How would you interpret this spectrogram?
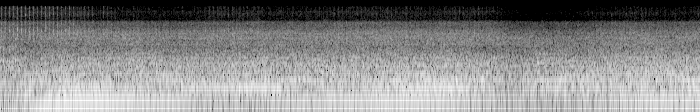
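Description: Small twin running with an uneven, wandering beat and slight rise and fall in speed; it's surging and missing intermittently.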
